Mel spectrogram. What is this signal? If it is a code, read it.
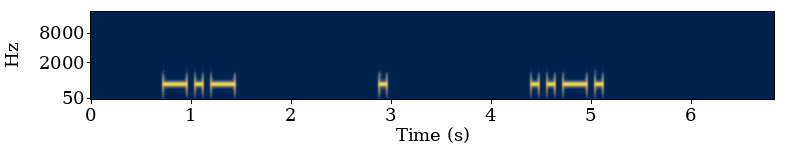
Morse code, heard as a keyed tone, about 15 wpm, spaced as for 5 wpm, 700 Hz. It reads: KEF
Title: USA Call Signs - 6 Characters - 6x Character Spacing - 15wpm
